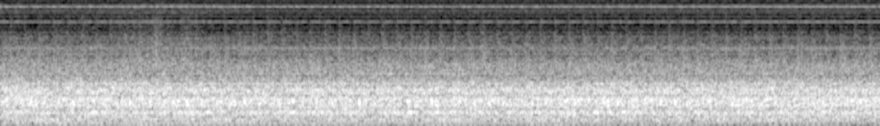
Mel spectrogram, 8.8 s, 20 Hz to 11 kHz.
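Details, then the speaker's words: Hotpoint Aquarius Extra WMA40 washing machine spinning up with a large unbalanced laundry load: rising drum whir with an uneven lurching rumble, bearings audible, but it handles it. "it's getting up to a better spin now but it's quite unbalanced"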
